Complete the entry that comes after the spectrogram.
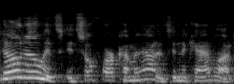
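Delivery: high, loud protest; retold eager insistence. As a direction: insist excitedly, pitched well up.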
